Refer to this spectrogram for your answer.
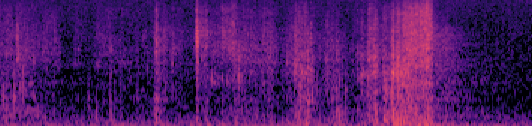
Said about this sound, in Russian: Давайте вскроем пакет.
